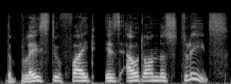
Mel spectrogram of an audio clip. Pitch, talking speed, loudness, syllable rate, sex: 155 Hz, 235 wpm, -17 LUFS, 4.9 syllables/s, male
